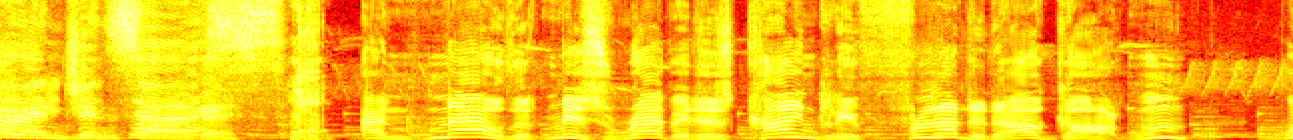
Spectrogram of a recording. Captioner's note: oinks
